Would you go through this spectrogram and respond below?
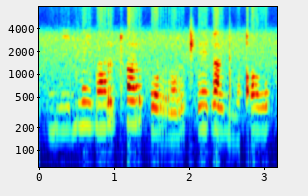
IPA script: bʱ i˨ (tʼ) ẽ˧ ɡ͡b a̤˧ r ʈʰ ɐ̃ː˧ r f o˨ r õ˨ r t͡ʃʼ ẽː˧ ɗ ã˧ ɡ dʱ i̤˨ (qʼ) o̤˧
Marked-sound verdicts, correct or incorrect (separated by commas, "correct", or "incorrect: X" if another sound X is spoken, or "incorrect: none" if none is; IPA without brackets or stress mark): incorrect: dʱ, correct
